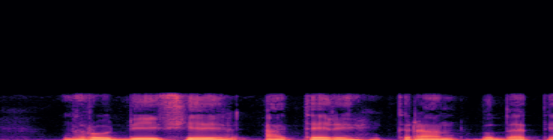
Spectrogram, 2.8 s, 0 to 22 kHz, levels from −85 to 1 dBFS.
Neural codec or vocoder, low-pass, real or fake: codec, 24 kHz, 0.9 kbps, WavTokenizer, small release; 7.2 kHz; fake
